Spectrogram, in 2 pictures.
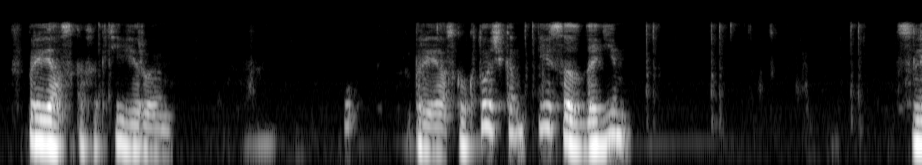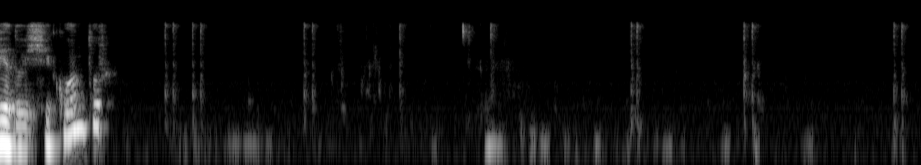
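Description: A computer mouse clicks several times.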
